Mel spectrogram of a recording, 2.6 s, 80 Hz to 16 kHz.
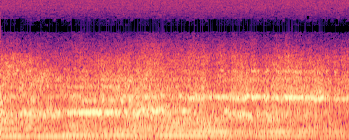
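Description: Vintage 1950s Grand Prix race cars, Stirling Moss's Maserati number 28 among them along with Ferrari and Maserati rivals, roar continuously with high engine whine and tyre squeal, loud and sustained with no talk.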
